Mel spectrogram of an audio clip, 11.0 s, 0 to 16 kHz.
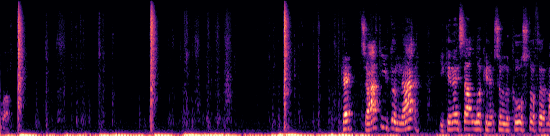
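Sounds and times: fist punching paper pops: 0.3s - 0.6s, 3.0s - 3.2s, 5.6s - 6.0s.

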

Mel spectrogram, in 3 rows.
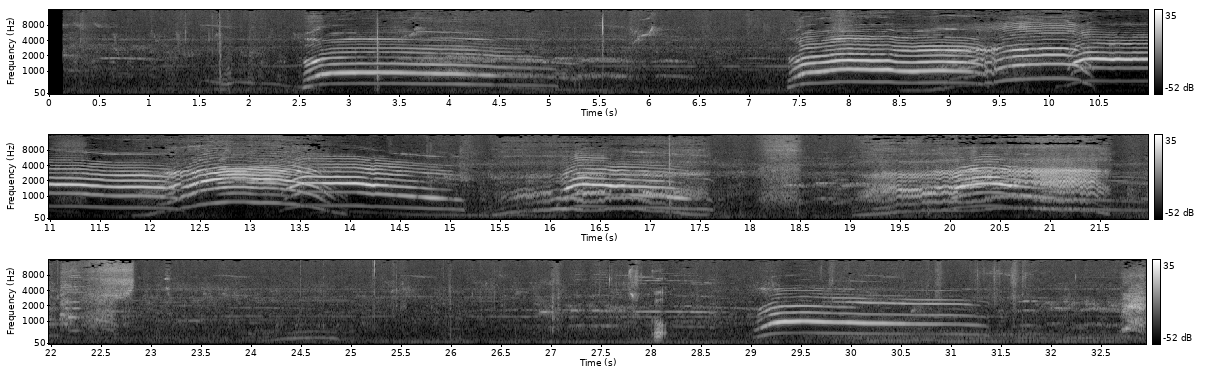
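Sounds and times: cat yowling: 7.4s - 17.6s, 19.2s - 22.9s, 29.0s - 31.4s.

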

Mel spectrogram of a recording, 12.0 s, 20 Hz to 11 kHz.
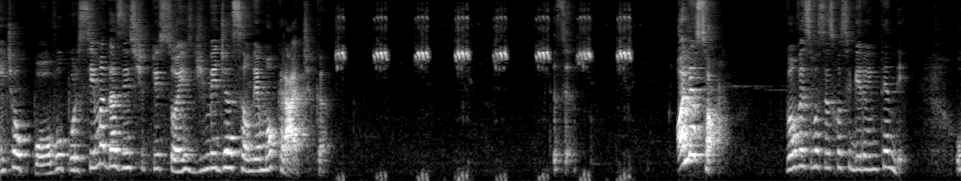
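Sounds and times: cricket chirping: 4.2s - 8.0s.

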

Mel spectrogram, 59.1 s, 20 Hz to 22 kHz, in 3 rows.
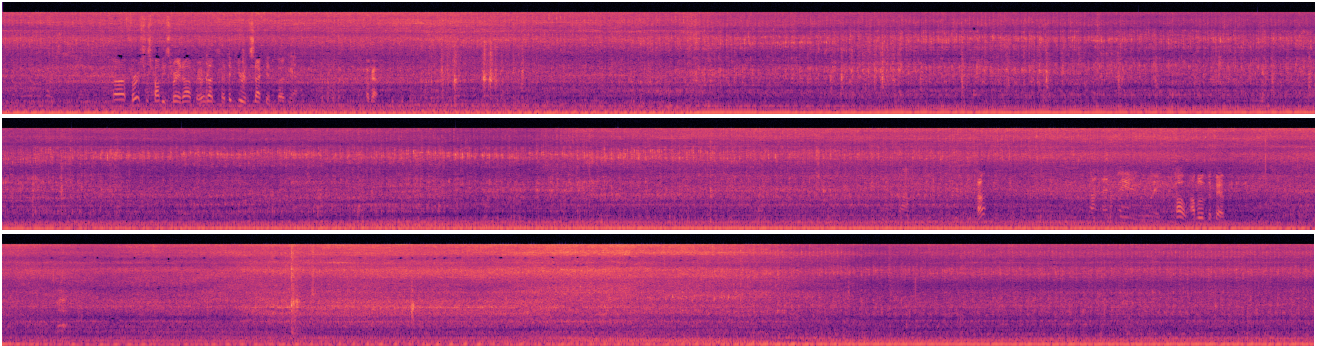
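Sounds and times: car engine running low: 0.0s - 59.0s.

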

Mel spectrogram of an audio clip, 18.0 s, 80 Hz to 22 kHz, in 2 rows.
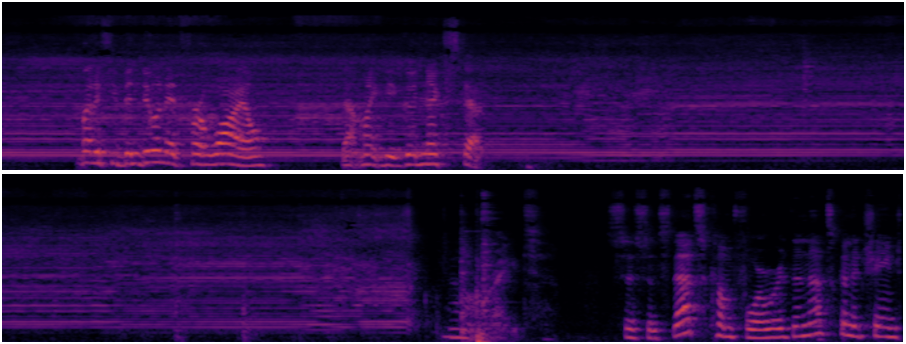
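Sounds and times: electric clippers running: 0.0s - 13.3s.

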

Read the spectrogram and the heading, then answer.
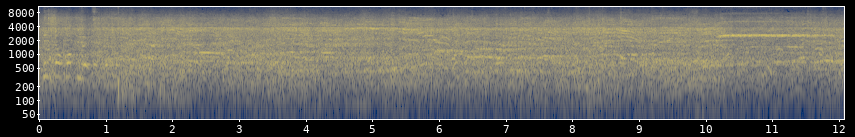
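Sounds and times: babble of many voices: 0.0s - 12.0s.

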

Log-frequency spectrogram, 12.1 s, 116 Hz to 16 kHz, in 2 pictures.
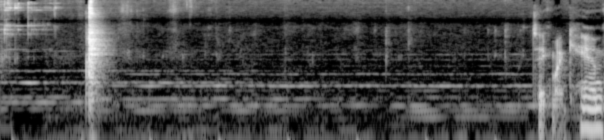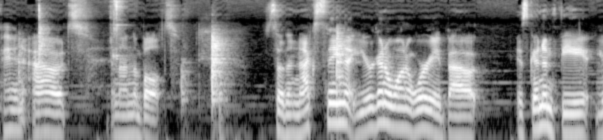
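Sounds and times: background music with beat: 0.0s - 6.7s.

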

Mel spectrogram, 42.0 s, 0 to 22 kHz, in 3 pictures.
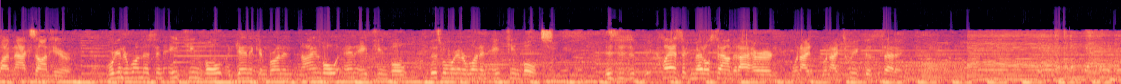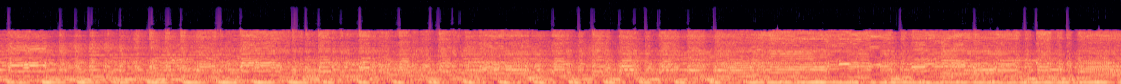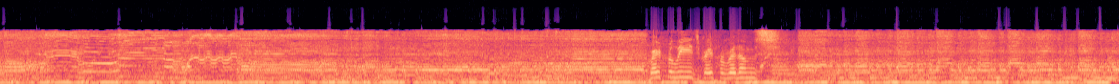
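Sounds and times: distorted electric guitar: 0.0s - 42.0s.

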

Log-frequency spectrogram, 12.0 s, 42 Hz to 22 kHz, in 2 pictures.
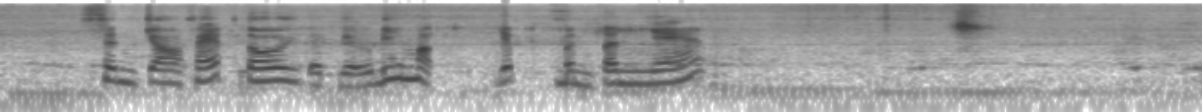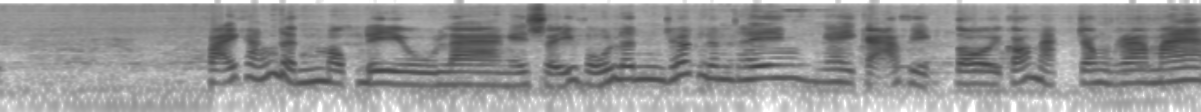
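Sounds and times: motor scooters passing: 0.0s - 12.0s.

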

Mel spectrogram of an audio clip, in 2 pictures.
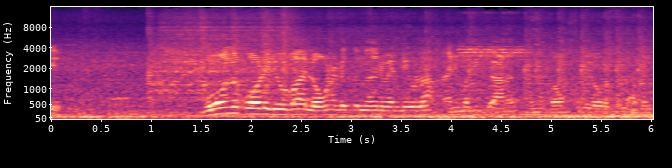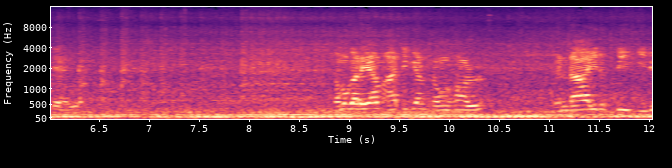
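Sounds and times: man speaking: 1.5s - 6.4s, 8.9s - 10.4s, 11.0s - 12.0s.

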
